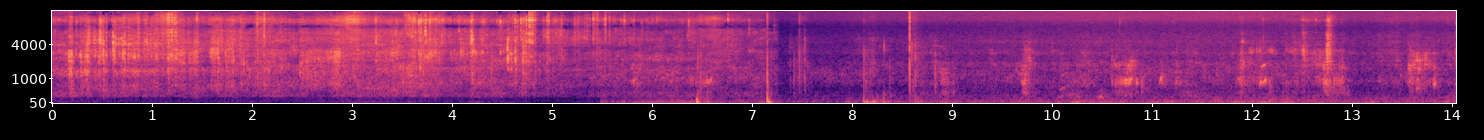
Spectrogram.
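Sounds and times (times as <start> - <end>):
rushing water: 0.0 - 7.3
splashes and scrapes: 0.0 - 7.5, 8.2 - 14.0.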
